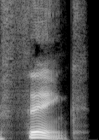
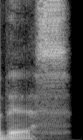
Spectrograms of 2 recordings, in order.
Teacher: Put your tongue between your teeth. Push air out for think. Add voice for this.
